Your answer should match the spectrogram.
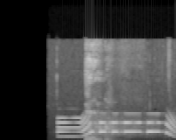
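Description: Start of a rap song's beat: after a brief silence, an electronic lead tone holds a beeping note, then slides up to a higher note and holds, while a voice shouts "ayy".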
